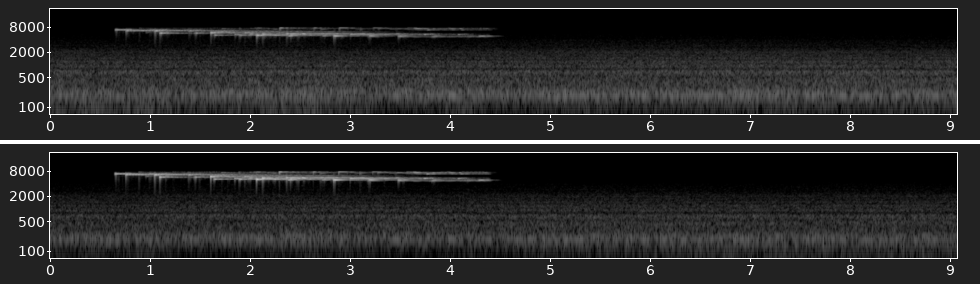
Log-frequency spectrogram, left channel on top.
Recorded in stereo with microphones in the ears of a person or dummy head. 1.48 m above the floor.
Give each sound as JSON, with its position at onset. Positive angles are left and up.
{"t": 0.7, "sound": "a chime", "side_deg": -40, "distance_m": 0.5}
